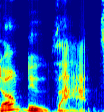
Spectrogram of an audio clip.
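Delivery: tiny, shrill, squeaky, complaining creature voice. Narrating a story, a tiny winged creature protests being batted away: shrill, squeaky voice. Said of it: "it complains in a shrill and squeaky voice".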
